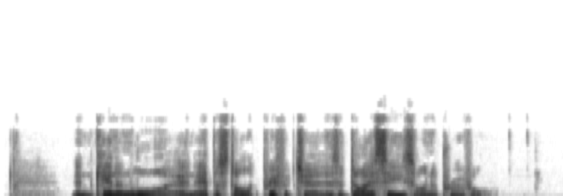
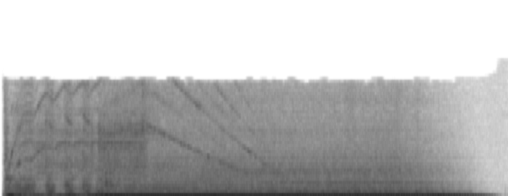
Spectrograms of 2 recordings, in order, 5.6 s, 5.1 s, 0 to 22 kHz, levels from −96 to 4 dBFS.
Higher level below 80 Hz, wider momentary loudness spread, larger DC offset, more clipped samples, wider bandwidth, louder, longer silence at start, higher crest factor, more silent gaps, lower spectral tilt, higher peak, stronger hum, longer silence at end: second, -42 dBFS vs -18 dBFS; first, 12 LU vs 6 LU; neither; neither; second, 9.6 kHz vs 13.5 kHz; second, -19 LUFS vs -16 LUFS; about the same, 0.15 s vs 0.05 s; first, 18 dB vs 10 dB; neither; about the same, -5 dB/octave vs -6 dB/octave; about the same, -2 dBFS vs -4 dBFS; neither; first, 0.8 s vs 0.2 s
